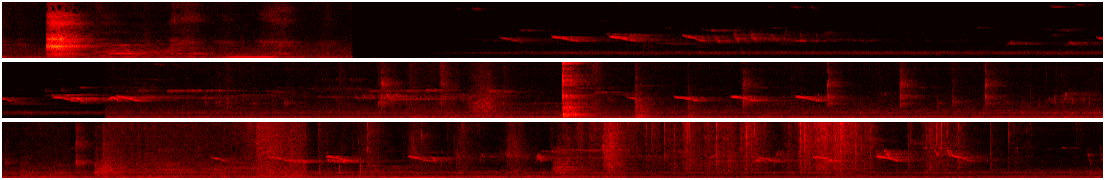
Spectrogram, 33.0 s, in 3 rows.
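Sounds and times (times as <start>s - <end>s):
small birds chirping: 4.7s - 8.8s, 10.1s - 22.9s, 24.1s - 33.0s.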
